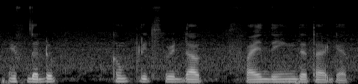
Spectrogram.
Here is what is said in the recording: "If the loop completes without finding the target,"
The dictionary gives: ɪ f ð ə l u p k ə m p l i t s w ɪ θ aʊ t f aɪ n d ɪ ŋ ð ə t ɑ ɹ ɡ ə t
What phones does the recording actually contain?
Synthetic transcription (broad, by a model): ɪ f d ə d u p k ə m p l i t s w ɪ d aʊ t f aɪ d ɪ ŋ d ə t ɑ ɹ ɡ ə t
